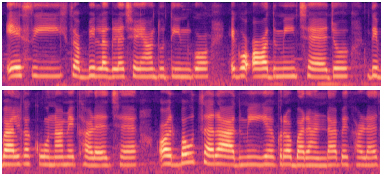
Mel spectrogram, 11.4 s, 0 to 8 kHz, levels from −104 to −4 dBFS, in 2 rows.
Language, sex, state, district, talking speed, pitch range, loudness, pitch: Hindi, female, Bihar, Bhagalpur, 135 wpm, 235-255 Hz, -19 LUFS, 245 Hz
